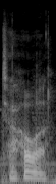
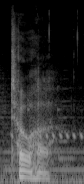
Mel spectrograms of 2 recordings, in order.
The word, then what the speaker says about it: Toha: he boarded the ship at tahoe toha not to hoha i put an extra syllable in there what are you doing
